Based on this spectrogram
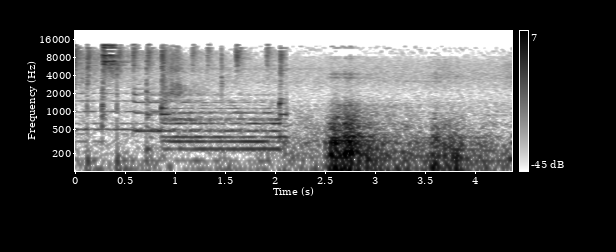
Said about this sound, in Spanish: Ahí llegó el trueno.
